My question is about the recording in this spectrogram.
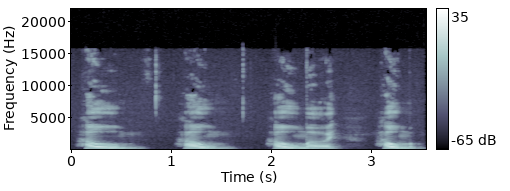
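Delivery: "home" as "how-m", gliding vowel closing on m; drawn-out oh-oo in "home", then m; diphthong plus M. Shown as a demonstration. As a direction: drill "home" in separate falling repeats. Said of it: "âm âu cộng thêm chữ M thôi".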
